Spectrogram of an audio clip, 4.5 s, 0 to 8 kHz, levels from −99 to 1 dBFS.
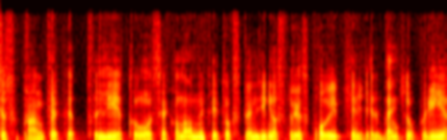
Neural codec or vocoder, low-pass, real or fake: codec, 16 kHz, 1 kbps, FunCodec, trained on Chinese and English, 50 frames a second; 7.2 kHz; fake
